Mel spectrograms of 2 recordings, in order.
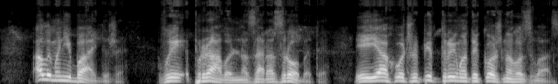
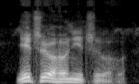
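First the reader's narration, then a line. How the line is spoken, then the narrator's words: Calm. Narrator (Ukrainian): спокійно сказав дядько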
